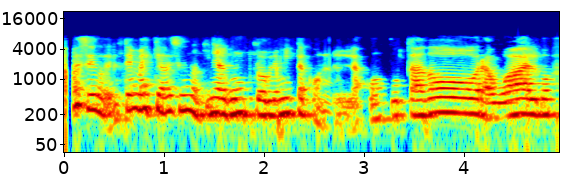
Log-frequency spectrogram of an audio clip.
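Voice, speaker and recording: Her pitch medium and ordinary in variation, a woman talks at a moderate pace. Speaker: economics teacher. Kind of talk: online lecture. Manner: loud. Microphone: saturated audio, no microphone, computer mic.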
